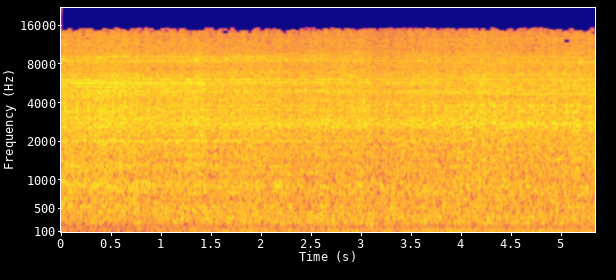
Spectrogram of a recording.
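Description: A belt whirs over a pulley.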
